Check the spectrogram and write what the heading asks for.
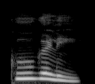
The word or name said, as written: ಕೂಗಳಿ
